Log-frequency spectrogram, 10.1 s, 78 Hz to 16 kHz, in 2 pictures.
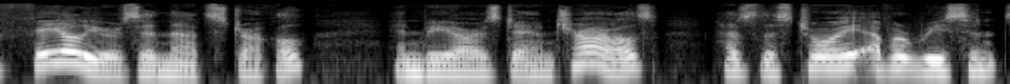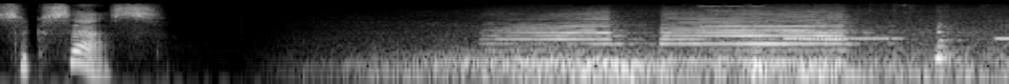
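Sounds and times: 
speech: 0.0 - 5.9
low rumble of heavy engines and traffic: 6.6 - 10.0
loud horn blasts at a seaport: 7.4 - 10.0.

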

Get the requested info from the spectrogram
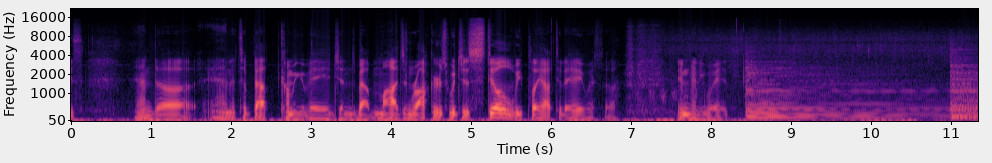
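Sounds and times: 
speech: 0.0 - 9.1
steady rain falling in a dense patter: 7.4 - 11.3.

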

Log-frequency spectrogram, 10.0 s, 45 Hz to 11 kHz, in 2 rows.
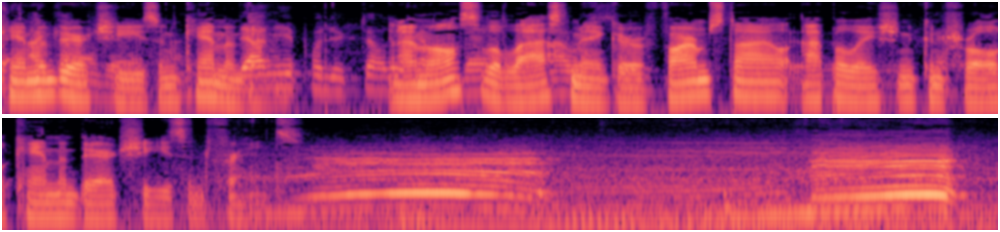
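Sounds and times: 
speech: 0.0 - 6.9, 9.0 - 9.5
cow mooing: 6.5 - 9.9.

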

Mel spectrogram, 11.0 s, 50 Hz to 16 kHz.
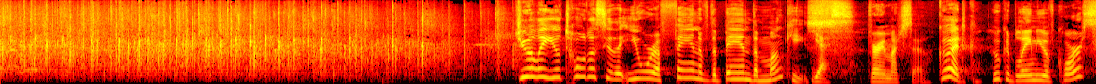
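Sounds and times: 
audience applause: 0.0 - 5.2
speech: 5.2 - 10.9.

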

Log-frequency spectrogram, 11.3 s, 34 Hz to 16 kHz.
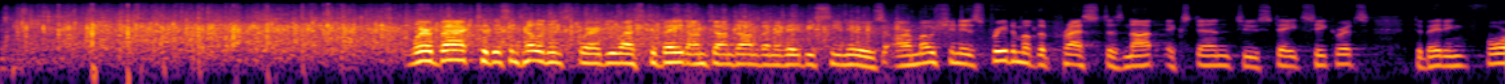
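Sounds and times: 
audience applause at a live debate event: 0.0 - 7.2
speech: 3.1 - 11.2.

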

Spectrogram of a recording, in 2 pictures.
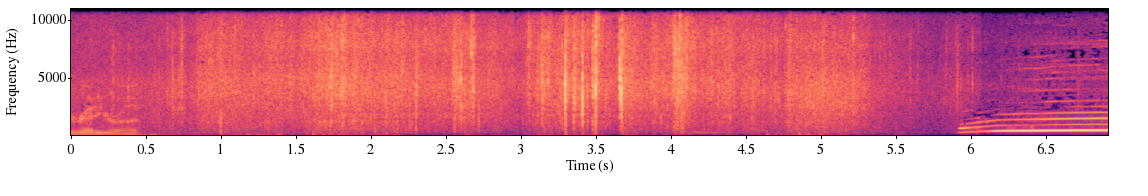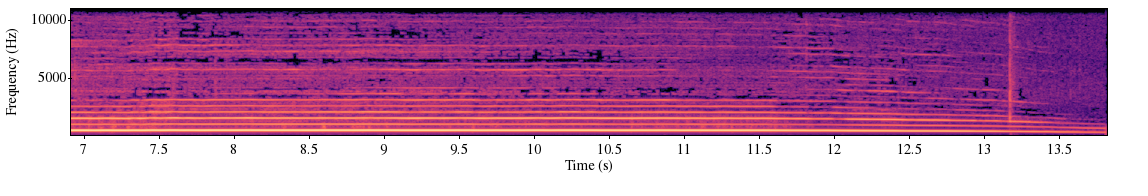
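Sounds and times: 
speech: 0.0 - 0.8
rustling: 0.0 - 6.1
naturalist imitating a wolf howl by a roadside near a beaver dam: 5.9 - 13.8.

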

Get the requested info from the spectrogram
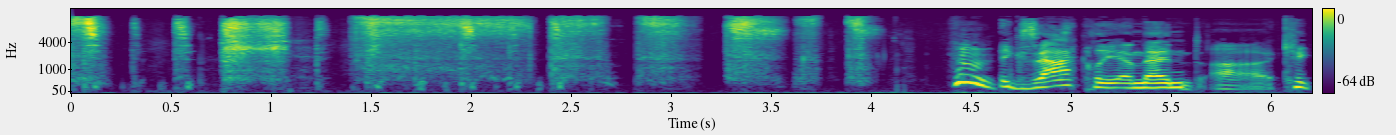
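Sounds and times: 
voice beatboxing an inhaled open hi-hat: 0.0 - 4.6
speech: 4.4 - 6.1.

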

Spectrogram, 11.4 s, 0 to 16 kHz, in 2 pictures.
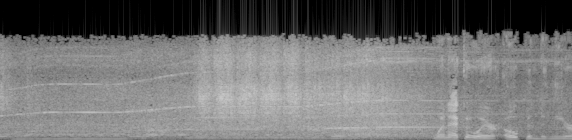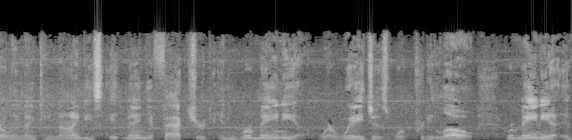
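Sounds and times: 
alternator whining and humming on a heat and engine pressure test machine: 0.0 - 11.4
speech: 4.4 - 11.4.

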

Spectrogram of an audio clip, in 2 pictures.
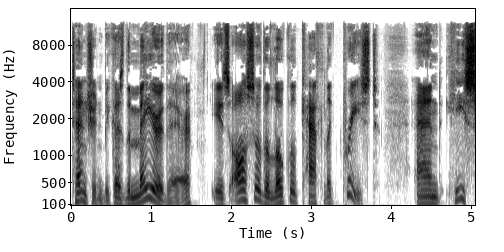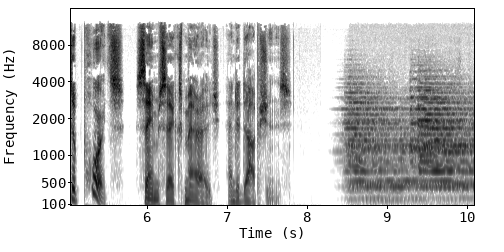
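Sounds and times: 
speech: 0.0 - 7.9
church bells ringing on a Sunday in a small farming village in Brittany: 8.4 - 10.0.

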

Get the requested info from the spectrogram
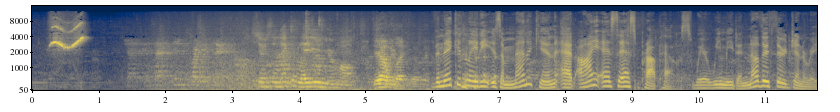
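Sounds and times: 
room noise: 0.0 - 11.7
loud piercing whistle rising and falling in pitch: 0.2 - 0.9
voices: 1.3 - 11.7
speech: 3.4 - 11.7.

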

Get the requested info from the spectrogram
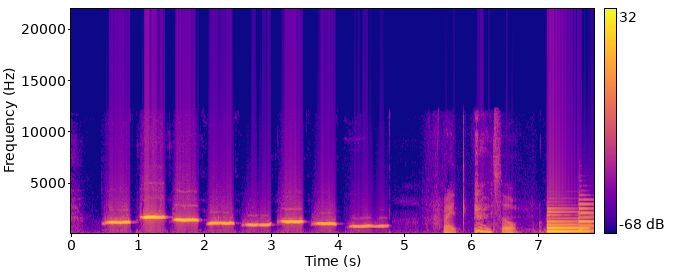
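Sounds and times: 
person whistling a short melody: 0.5 - 4.8
speech: 5.6 - 7.7.

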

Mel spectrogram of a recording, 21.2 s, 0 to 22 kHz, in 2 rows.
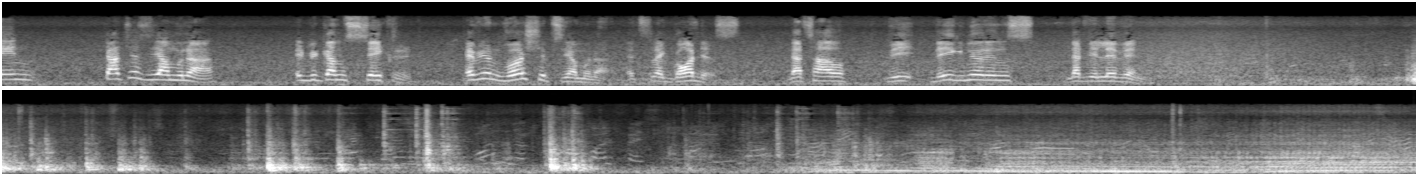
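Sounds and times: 
speech: 0.0 - 8.8
boat motor on a river: 0.0 - 21.2
wooden knocks and thumps: 9.4 - 17.8.

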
